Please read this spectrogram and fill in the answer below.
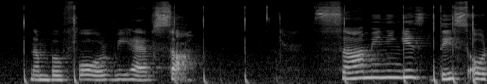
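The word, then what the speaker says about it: ça: lesson l s l number four we have sa sa meaning is this or that in French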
